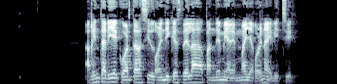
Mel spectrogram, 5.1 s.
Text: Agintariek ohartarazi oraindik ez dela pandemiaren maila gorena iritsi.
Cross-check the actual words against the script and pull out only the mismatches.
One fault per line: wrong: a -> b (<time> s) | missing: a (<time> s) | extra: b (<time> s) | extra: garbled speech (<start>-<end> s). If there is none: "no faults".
no faults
